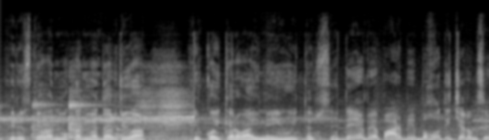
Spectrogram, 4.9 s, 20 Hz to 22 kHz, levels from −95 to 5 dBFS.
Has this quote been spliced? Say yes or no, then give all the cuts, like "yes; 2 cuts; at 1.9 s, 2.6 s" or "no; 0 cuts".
yes; 1 cut; at 3.4 s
